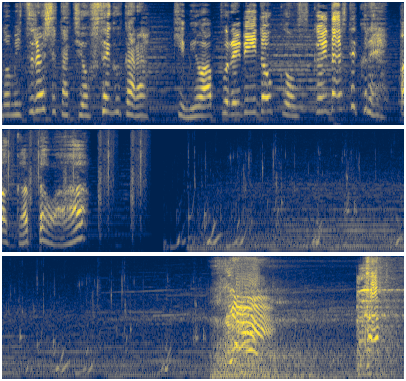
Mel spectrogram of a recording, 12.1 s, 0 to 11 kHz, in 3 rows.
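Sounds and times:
cartoon bubble bloops: 5.6 - 10.5.

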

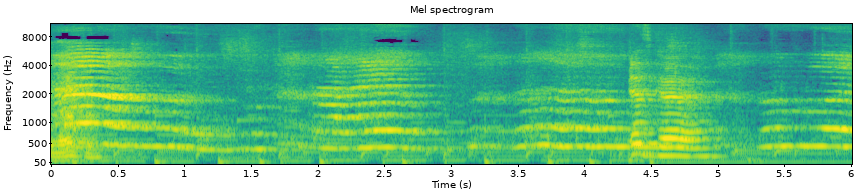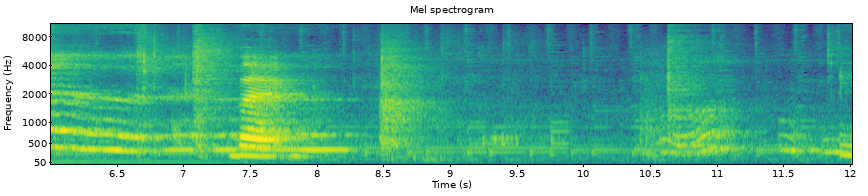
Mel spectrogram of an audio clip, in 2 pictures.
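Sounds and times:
child singing: 0.0 - 4.4, 5.3 - 7.3
faint steady beat: 0.0 - 12.0.

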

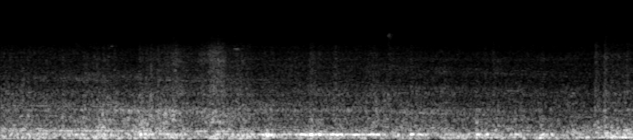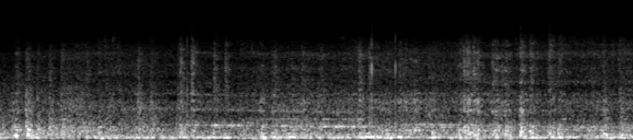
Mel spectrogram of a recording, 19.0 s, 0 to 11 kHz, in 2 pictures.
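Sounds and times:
train running rumble: 0.0 - 19.0.

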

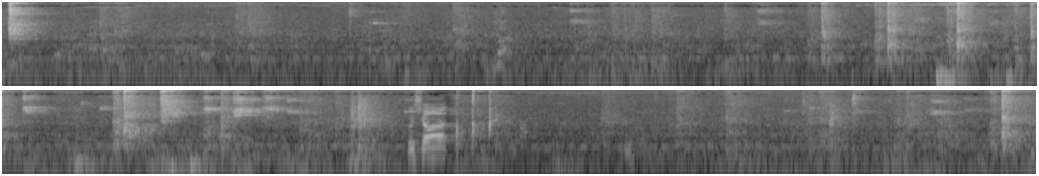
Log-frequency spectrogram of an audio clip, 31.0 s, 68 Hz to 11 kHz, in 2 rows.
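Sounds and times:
shoes squeaking on court floor: 5.2 - 7.5, 8.2 - 22.1, 23.8 - 31.0
squash ball hitting rackets and walls: 9.0 - 11.2, 12.0 - 21.3, 27.5 - 31.0.

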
